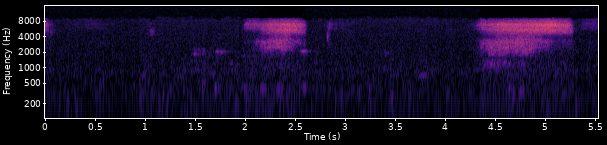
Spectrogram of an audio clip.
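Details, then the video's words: Two long, breathy snores from a sleeping house cat, separated by a couple of seconds of quiet. "My Snoring Cat"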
